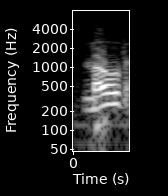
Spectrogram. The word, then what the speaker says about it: mauve: okay it's a color is it Mo or is it mauve it's the former it mve rhymes with stove it's mve correct yes and how do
